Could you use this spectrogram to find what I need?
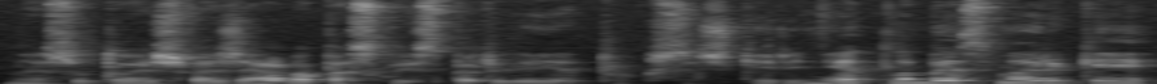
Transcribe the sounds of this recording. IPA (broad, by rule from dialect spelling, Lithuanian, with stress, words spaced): ɪˈnɐɪ sʊ ˈtuɔ ɪʃʋɐˈʒʲæːʋɐ pɐsˈkʊɪ ˈjɪs prɐˈdʲeːjɛ ˈtoːks ɪʒʲɡʲɛrʲɪˈnʲeːt lˠɐˈbɐɪ ˈsmɐrʲkʲɛɪ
